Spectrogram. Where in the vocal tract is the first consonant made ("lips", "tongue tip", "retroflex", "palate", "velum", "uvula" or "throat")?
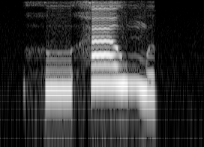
throat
